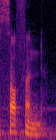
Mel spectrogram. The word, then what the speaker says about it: softened: pepper 4 tablespoons of softened butter here I would like you to pay attention to this word softened T is silent one tablespoon chopped parsley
